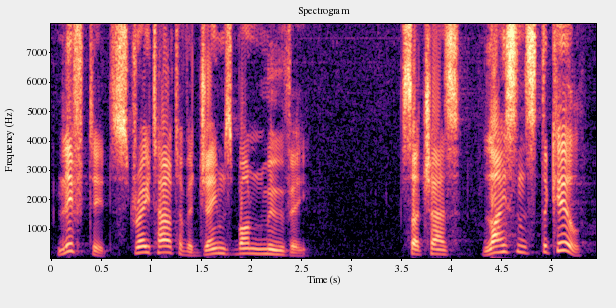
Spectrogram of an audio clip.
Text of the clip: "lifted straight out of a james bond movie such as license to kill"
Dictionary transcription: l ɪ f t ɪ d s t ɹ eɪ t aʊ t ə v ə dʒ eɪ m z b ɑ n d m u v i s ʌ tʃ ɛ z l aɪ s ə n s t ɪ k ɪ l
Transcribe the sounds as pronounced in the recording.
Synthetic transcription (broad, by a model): l ɪ f t ɪ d s t ɹ eɪ t aʊ t ə v ə dʒ eɪ m z b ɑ n m u v i s ʌ tʃ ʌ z l aɪ s n s t ɪ k ɪ l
